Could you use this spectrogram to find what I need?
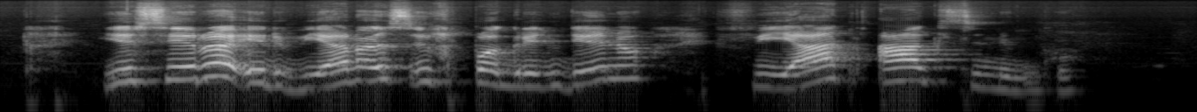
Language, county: Lithuanian, Vilnius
